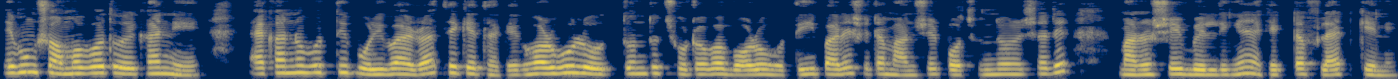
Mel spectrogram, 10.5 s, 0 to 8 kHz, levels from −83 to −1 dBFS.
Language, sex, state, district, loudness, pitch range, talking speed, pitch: Bengali, female, West Bengal, North 24 Parganas, -17 LUFS, 185-225 Hz, 155 wpm, 205 Hz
